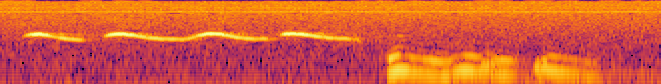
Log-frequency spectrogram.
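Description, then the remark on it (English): A person imitates a pigeon cooing: four short, higher warbling coos in a steady rhythm, followed by three deeper, throaty rolling coos, fairly quiet. “And the pigeon just kept going”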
